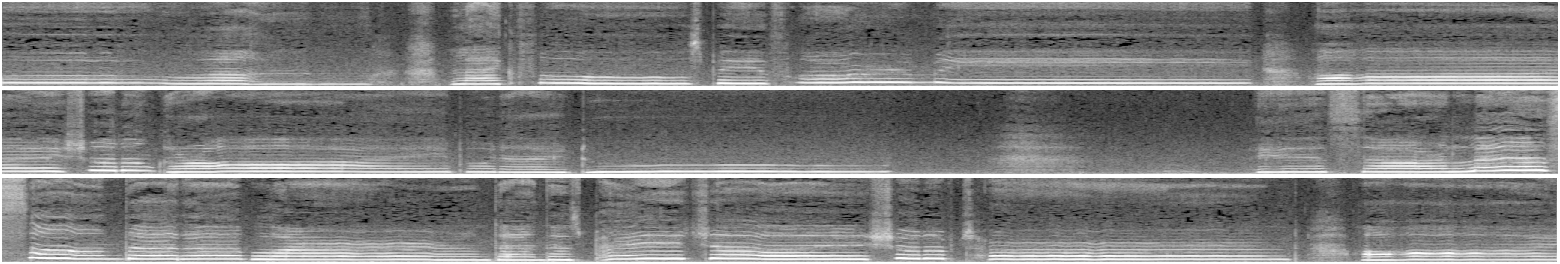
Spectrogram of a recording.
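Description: A woman singing a slow melody alone, with no accompaniment, holding long notes and breaking off for about two seconds just after the middle.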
